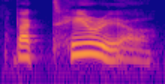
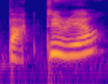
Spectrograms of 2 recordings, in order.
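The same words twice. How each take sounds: First: The stress is right before the -ia ending. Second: The stress is not before the -ia ending. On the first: The speaker calls it right. "stress on the syllable right before this suffix" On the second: The speaker calls it wrong. "not bacteria"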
